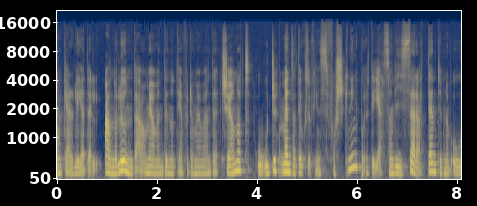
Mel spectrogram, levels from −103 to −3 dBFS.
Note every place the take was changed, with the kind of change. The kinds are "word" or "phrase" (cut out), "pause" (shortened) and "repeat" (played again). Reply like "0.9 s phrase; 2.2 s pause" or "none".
2.4 s word; 3.3 s word; 4.7 s word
